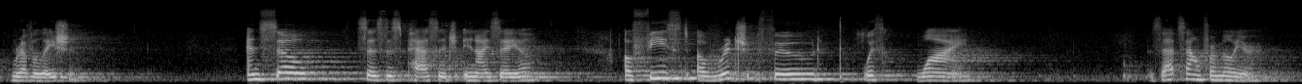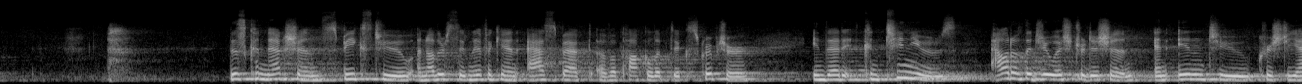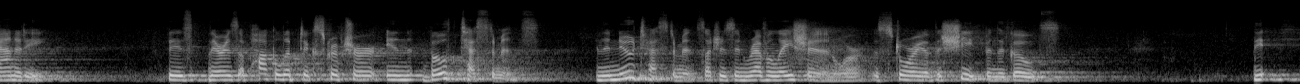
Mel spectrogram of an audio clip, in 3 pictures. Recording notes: preached at the celebration of the Holy Eucharist on the Twentieth Sunday after Pentecost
